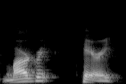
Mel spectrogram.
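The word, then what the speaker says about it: Margaret Kerry: is Tinkerbell say her name one more time Margaret Cary k e r r y k r wow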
